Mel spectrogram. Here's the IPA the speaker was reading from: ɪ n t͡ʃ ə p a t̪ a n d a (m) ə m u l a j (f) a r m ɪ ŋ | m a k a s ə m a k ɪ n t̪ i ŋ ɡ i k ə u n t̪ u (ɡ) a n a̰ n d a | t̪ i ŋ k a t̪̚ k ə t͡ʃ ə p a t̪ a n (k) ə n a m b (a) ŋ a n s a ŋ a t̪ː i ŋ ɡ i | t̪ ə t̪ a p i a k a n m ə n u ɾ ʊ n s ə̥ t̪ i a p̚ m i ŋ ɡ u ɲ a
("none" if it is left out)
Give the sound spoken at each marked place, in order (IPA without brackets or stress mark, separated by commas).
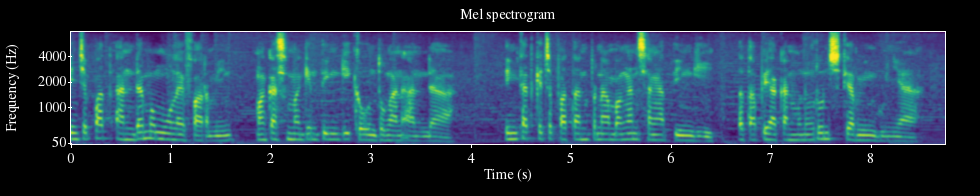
m, f, ŋ, p, a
